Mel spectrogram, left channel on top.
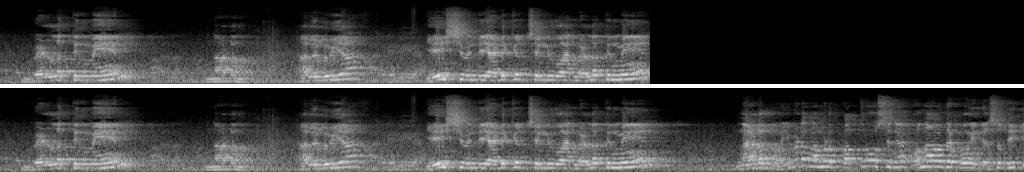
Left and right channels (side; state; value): left; drops out; at 6.5 s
